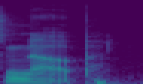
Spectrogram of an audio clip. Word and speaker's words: Nub: Or Panub. – I think it's Nub. I think the P is silent.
